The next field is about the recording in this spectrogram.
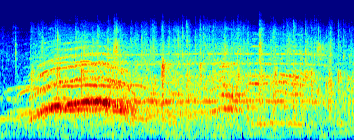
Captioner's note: applause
